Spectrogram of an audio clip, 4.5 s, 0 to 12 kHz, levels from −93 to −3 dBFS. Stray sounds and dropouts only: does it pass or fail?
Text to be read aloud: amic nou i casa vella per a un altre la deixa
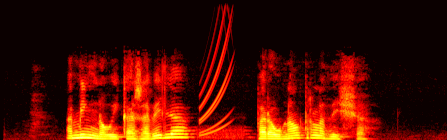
fail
